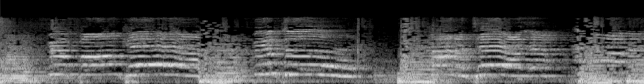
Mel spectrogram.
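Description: Live rock band, with a woman singing lead phrases at the microphone over electric guitar and drums. The instruments sit lower under the voice than in the louder passages on either side.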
